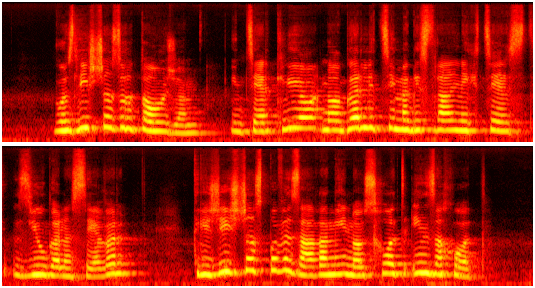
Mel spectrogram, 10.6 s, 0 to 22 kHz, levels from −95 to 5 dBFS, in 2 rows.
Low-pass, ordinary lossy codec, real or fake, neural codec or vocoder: none; none; fake; codec, 44.1 kHz, 2.6 kbps, SNAC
